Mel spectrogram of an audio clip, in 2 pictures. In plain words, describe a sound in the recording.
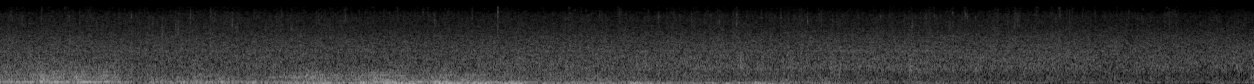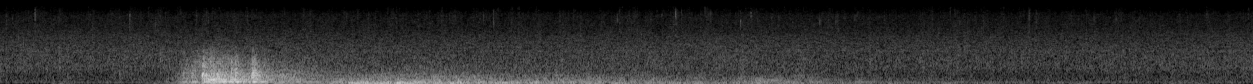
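Rain patters steadily on the surface of a lake outdoors.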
